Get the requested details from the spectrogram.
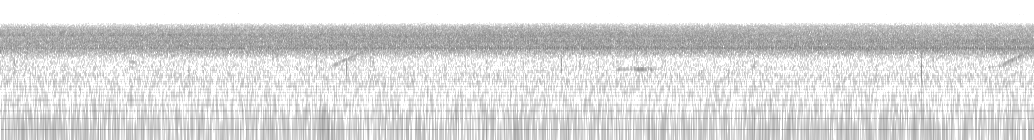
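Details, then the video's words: Dense, loud summer cicada chorus forming an unbroken high, hissing wall of sound, with only faint scattered chirps beneath it. "Cicada sounds"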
